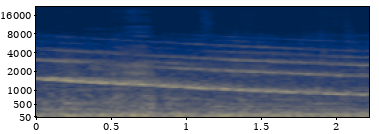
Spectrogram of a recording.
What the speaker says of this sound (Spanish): Siempre que contamos esta parte se oye una sirena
